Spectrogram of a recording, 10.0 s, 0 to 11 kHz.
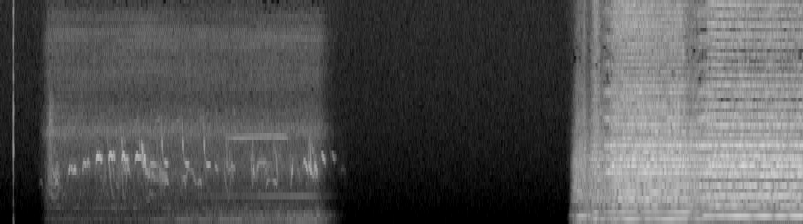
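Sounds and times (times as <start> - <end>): birds chirping and whistling: 0.6 - 4.3.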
